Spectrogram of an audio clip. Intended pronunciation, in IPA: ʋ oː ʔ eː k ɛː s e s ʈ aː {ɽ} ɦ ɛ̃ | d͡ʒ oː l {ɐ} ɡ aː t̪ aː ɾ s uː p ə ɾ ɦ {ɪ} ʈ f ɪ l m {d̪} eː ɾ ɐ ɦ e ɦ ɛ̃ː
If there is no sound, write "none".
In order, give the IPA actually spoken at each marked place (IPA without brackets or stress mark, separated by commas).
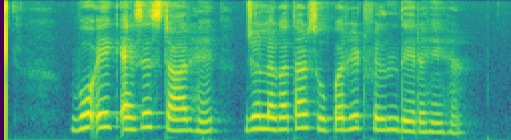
ɾ, ɐ, ɪ, d̪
